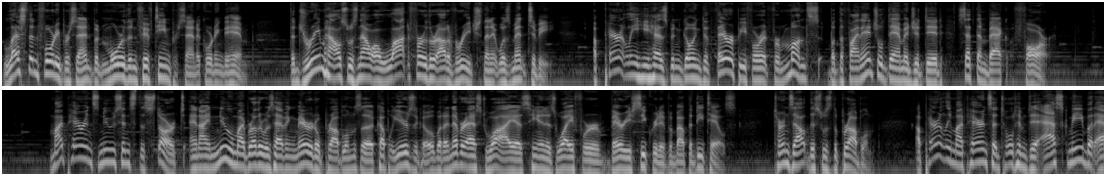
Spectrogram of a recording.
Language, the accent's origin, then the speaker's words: English; United States; I'm an American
